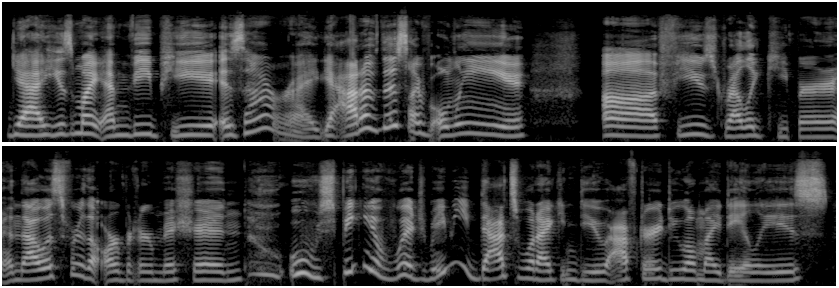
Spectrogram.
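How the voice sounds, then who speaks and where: A woman game streamer chatting casually with her viewers while she plays, slightly raspy from just waking up, easygoing and quick to laugh. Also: a little high. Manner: chatty and easygoing, laughs often, thinks aloud. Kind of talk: casual live-stream chat, answering viewers.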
